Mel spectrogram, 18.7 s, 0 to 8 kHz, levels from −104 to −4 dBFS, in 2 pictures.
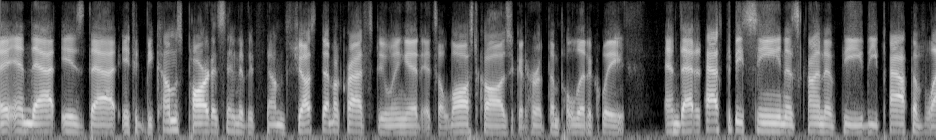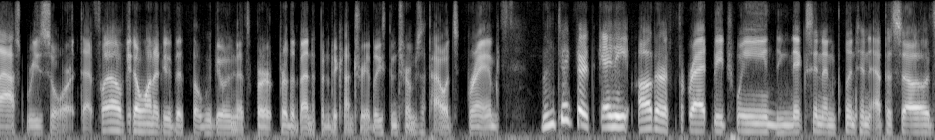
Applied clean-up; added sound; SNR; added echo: neural diffusion model UNIVERSE++.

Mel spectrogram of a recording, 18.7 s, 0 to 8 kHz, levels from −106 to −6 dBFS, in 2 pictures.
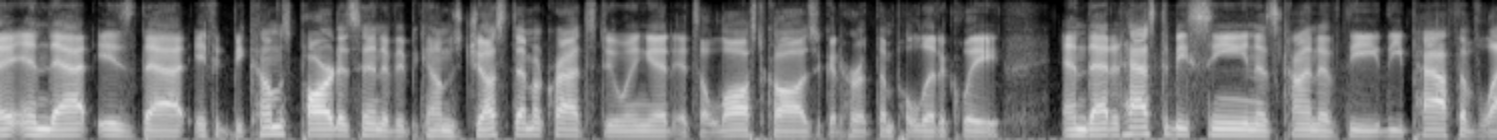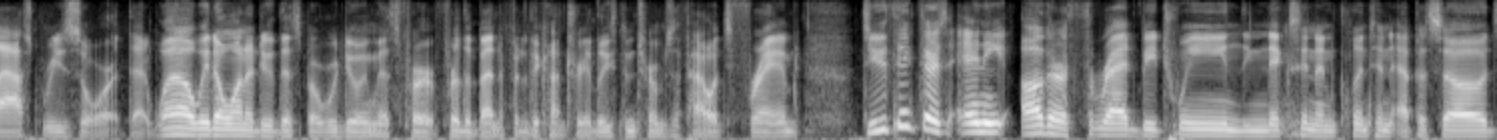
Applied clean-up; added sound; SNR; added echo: none; none; none; none.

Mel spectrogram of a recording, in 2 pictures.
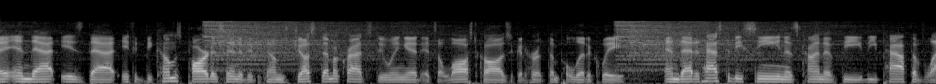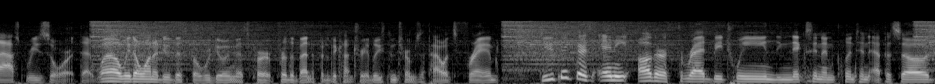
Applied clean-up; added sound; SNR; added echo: none; Hi-hat; 13 dB; none.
